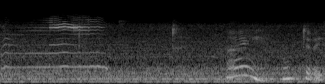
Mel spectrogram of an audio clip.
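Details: RagaMuffin kitten named Puss, one of the Shrek litter at 10½ weeks, sleepy indoors after a nap; high thin mewing early, then short curving meows near the end over a woman's soft talk and steady room hum.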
